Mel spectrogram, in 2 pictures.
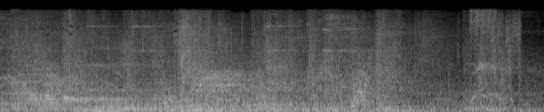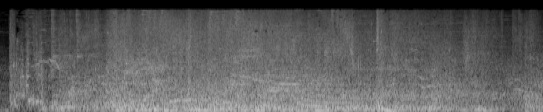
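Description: Game spell effects whoosh, crackle and blast as characters fight.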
